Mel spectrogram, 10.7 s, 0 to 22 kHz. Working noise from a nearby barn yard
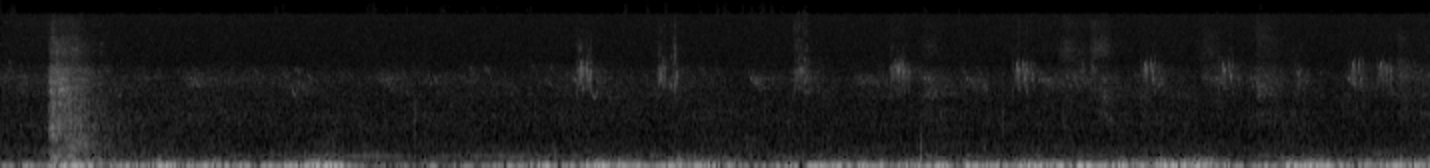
0.0s 2.0s, 5.5s 10.7s

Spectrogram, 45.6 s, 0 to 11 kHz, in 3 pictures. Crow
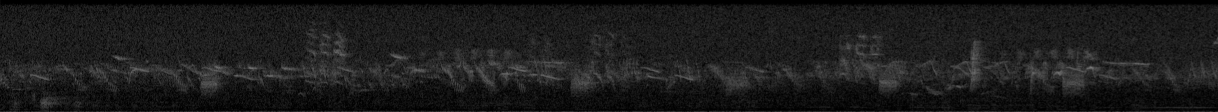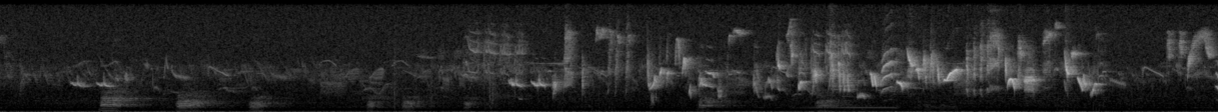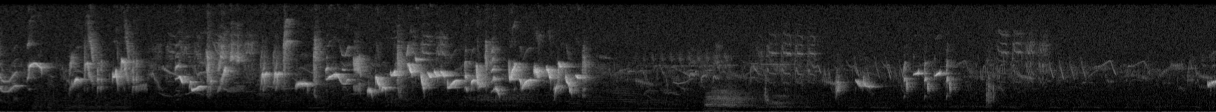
39.2s 40.6s

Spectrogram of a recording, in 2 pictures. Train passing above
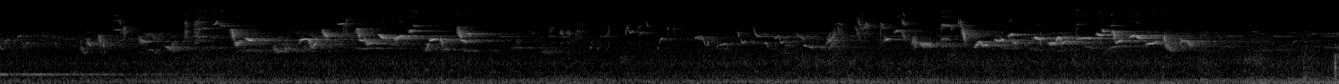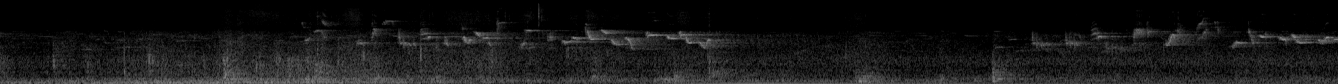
12.1s 25.7s

